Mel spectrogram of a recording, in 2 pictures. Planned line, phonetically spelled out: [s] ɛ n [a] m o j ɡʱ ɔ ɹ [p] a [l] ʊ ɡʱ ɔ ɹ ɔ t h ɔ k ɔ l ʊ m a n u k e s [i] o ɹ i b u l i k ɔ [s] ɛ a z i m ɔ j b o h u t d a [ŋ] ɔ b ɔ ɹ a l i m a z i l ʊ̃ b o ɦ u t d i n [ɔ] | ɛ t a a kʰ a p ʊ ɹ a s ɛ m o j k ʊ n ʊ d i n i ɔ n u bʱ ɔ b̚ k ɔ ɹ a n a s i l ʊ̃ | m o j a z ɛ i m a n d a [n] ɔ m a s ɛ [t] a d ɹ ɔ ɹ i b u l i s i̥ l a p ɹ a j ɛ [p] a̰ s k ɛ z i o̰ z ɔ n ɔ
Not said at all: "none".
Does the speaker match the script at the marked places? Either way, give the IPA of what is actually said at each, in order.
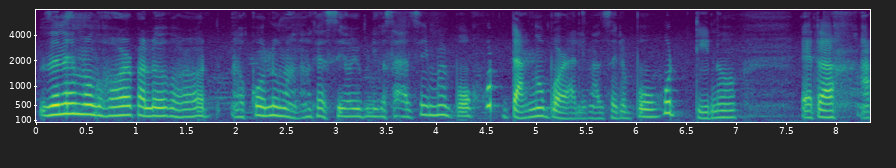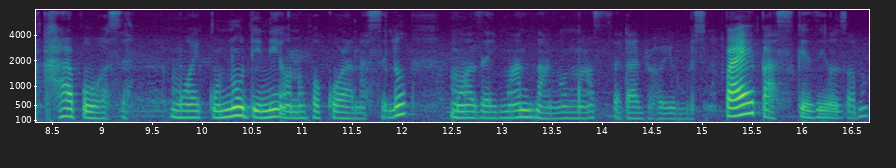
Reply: z, ɛ, p, l, i, s, ŋ, ɔ, ŋ, t, p

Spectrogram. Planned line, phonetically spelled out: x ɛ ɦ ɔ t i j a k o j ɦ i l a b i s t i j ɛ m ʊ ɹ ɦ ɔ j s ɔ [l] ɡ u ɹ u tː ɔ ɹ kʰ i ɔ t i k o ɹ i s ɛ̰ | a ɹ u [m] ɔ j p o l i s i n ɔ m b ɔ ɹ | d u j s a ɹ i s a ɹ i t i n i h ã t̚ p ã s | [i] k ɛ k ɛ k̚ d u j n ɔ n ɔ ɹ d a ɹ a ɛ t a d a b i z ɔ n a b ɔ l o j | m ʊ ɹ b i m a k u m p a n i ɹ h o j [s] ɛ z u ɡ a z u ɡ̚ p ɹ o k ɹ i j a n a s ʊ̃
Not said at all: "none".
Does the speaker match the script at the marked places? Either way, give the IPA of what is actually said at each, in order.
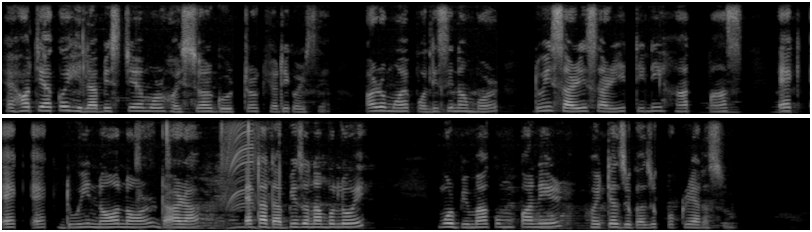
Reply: ɹ, m, ɛ, t

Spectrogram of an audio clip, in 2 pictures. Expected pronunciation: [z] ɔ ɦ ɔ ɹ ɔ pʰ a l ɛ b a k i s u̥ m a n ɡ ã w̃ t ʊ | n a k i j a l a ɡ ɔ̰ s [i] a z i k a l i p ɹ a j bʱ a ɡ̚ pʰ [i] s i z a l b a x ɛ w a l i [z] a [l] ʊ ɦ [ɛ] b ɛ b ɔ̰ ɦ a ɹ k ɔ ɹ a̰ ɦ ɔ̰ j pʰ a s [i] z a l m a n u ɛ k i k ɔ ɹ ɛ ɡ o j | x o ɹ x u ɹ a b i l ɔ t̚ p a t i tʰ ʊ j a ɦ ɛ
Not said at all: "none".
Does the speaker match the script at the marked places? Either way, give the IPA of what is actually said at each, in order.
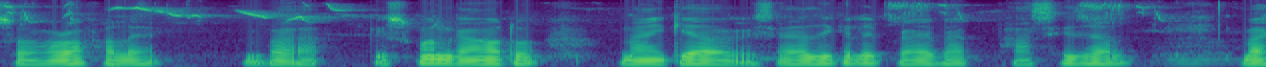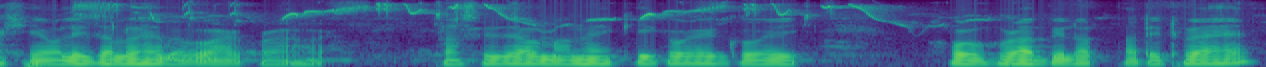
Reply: s, ɛ, a, z, l, ɛ, i

